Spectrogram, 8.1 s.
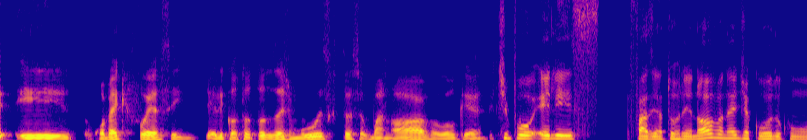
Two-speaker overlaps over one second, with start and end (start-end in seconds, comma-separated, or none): none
